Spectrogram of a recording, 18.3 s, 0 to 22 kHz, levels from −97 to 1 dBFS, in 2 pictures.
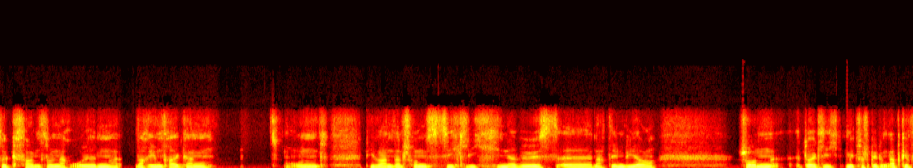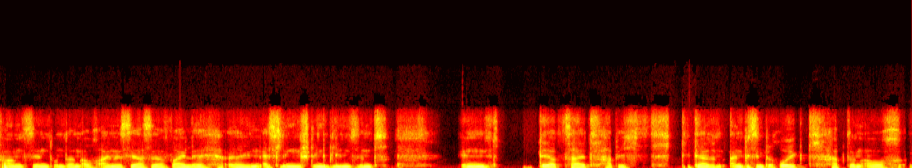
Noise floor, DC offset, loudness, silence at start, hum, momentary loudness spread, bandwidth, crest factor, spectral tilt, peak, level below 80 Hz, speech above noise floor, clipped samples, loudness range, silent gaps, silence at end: -57 dBFS; under 0.1%; -19 LUFS; 0 s; none; 10 LU; 8.2 kHz; 16 dB; -5 dB/octave; -4 dBFS; -62 dBFS; 38 dB; under 0.1%; 2 LU; none; 0.05 s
